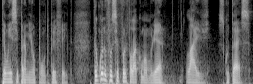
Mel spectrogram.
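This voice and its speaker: A man giving dating advice in a relaxed podcast chat, now and then dropping into a low, seductive tone to show what he means. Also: fast. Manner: animated storyteller, drops into low seductive tone for examples. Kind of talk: casual podcast talk.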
